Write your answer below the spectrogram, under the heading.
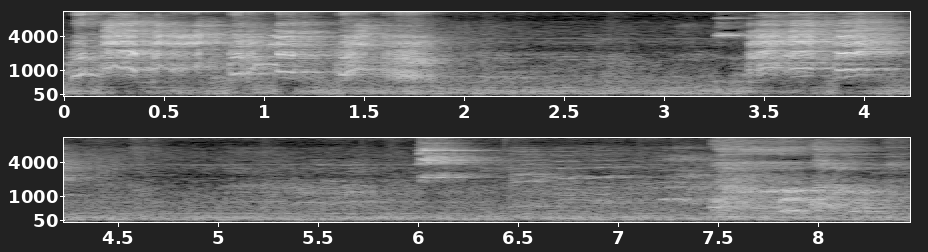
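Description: Yellow Indian ringneck parakeet giving loud, harsh squawking calls: a run of calls in the first two seconds, another burst about three and a half seconds in, then a short call near six seconds and a weaker one near the end.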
